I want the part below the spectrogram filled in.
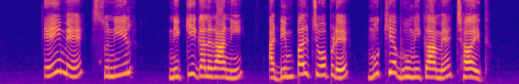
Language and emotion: Maithili, neutral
